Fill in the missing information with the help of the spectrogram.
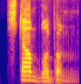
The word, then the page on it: stumblebum: American English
